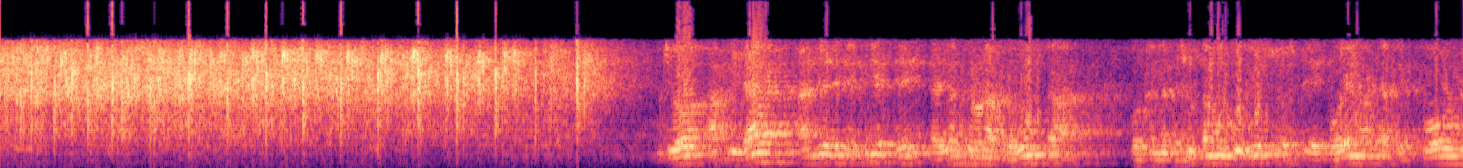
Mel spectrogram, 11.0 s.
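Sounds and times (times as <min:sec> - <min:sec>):
crowd applause: 0:00.0 - 0:04.6
speech: 0:05.0 - 0:10.9.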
